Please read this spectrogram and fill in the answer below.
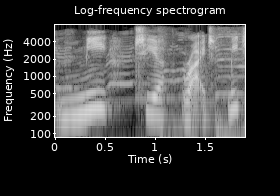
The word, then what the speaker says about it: meteorite: 再如一颗流星划过天空， A meteorite streaked across the sky，就像流星陨石这个单词读音啊， meteorite M-E-T-E-O-R-I-T-E A meteorite streaked across the sky，他的起跑几乎完美，迅速从那一群人当中窜了出去，还特地去查了一下这个窜的这个是平舌还是卷舌啊。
